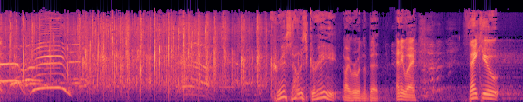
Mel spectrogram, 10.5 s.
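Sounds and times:
audience applause and cheering: 0.0 - 6.0
speech: 5.5 - 8.5, 9.4 - 10.1.

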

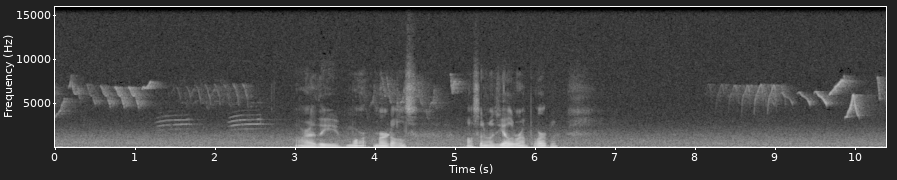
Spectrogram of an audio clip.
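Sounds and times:
American redstart song: 0.0 - 6.8, 8.0 - 10.3
speech: 3.0 - 4.6, 5.2 - 6.6.

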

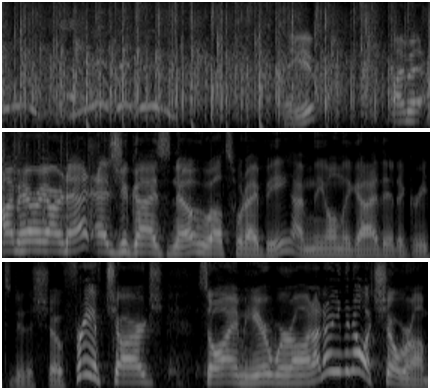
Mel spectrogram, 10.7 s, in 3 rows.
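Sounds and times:
audience applause: 0.0 - 4.3
speech: 2.4 - 10.6.

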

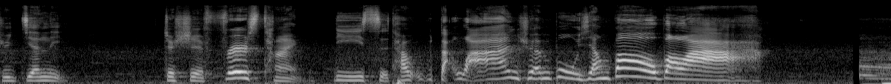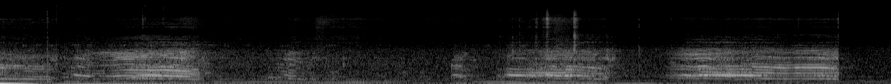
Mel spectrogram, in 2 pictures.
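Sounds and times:
speech: 0.0 - 0.7, 1.6 - 7.7
voice imitating a bear's low angry growl: 8.6 - 12.2, 13.4 - 17.4.

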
